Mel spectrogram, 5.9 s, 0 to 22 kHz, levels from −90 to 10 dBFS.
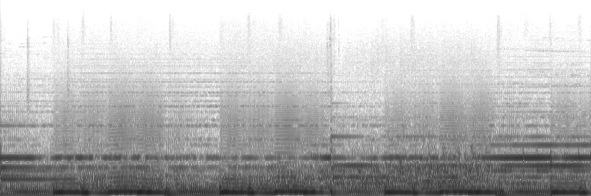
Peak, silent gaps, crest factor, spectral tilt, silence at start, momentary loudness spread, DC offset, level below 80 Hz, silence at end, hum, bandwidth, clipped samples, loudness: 0 dBFS; none; 10 dB; -11.5 dB/octave; 0 s; 5 LU; under 0.1%; -18 dBFS; 0 s; none; 3.3 kHz; under 0.1%; -12 LUFS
